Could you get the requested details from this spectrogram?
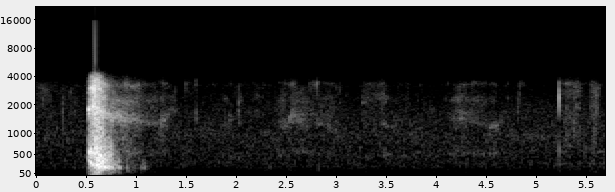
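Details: An injured Great Bittern with a hurt leg, found in Forwich and being caught for a vet, gives a single loud, harsh squawk lasting about half a second, followed by near silence with only faint clicks and rustles.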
